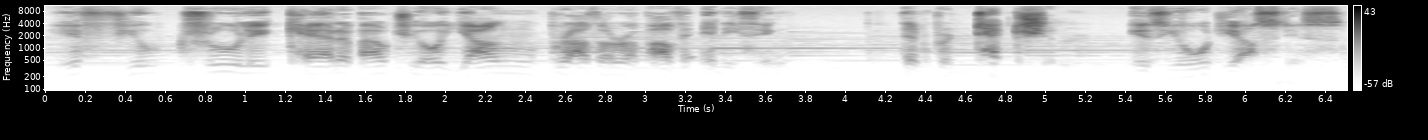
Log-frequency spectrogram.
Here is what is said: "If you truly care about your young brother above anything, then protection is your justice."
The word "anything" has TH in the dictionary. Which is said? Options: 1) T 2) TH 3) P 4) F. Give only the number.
2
